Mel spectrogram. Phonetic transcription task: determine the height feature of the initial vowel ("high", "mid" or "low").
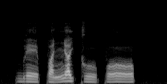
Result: mid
